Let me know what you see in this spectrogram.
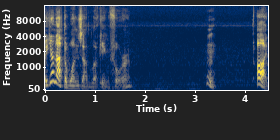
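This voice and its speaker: At a moderate pace, the man delivers his lines in a put-on character voice. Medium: actual play. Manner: impatient, distracted.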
